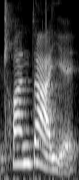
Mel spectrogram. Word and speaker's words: Chuan Da Ye: “Chuan” in Trump’s Chinese nickname “Chuan Da Ye” is the Chinese pronunciation for Trump.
